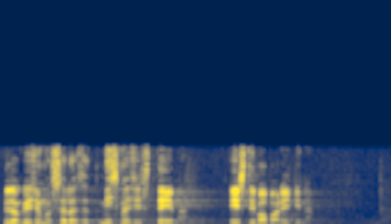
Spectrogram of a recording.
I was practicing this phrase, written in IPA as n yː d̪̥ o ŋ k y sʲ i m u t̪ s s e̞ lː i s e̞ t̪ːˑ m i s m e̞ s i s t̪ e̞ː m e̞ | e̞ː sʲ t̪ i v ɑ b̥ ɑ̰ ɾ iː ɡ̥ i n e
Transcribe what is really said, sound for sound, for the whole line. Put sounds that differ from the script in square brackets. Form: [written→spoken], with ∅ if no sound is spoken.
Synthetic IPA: n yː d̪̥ o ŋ k y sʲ i m u [t̪→∅] s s e̞ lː [i→e] s e̞ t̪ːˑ m i s m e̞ s i s t̪ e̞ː m e̞ | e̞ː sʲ t̪ i v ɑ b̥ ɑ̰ ɾ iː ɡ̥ i n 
